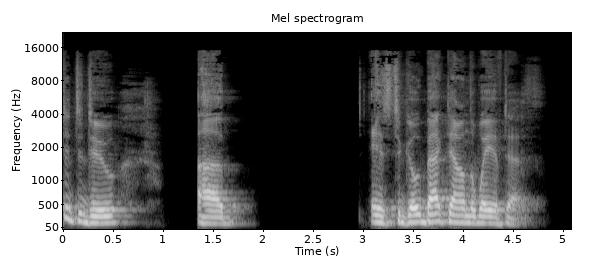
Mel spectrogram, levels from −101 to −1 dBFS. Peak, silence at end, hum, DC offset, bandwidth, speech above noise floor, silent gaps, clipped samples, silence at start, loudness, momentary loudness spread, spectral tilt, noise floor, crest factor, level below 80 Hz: -8 dBFS; 0.45 s; none; under 0.1%; 15.5 kHz; over 67 dB; 1.05-1.32 s, 1.98-2.94 s; under 0.1%; 0 s; -23 LUFS; 19 LU; -6.5 dB/octave; under -90 dBFS; 18 dB; -70 dBFS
